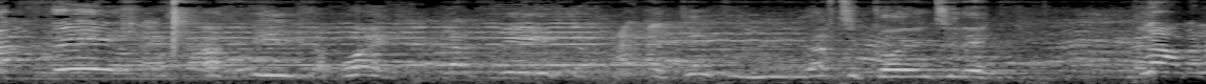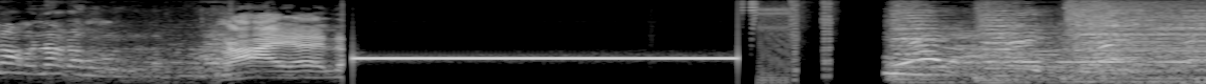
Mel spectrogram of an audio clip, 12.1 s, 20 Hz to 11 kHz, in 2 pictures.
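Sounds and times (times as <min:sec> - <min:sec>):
test-tone beep: 0:07.8 - 0:09.8
glitchy static crackles: 0:09.8 - 0:10.3.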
